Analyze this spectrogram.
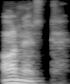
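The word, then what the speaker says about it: honest: बोलेंगे एच ओ एन ई एस टी ऑनेस्ट ऑनेस्ट बहुत सारा वर्ड होता है जहां पर हम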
